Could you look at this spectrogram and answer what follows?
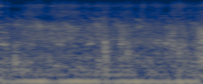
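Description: Several chicks cluck softly and continuously close by, over a low constant hum.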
